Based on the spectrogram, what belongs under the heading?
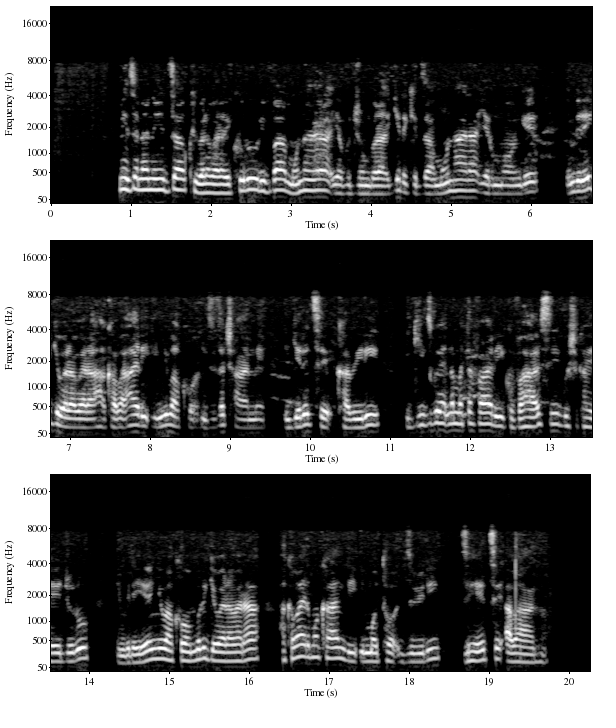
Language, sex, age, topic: Rundi, female, 18-24, education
